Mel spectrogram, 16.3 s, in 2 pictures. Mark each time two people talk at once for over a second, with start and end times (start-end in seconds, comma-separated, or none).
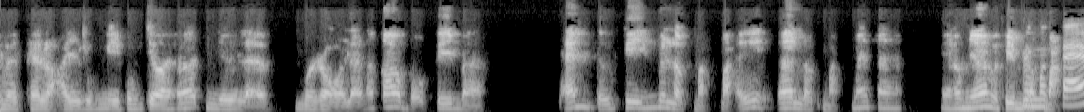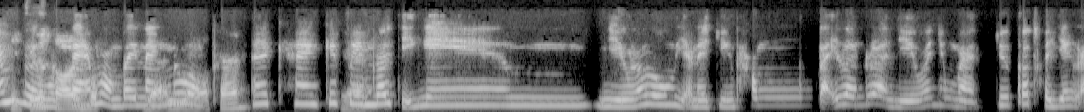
7.6-9.9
